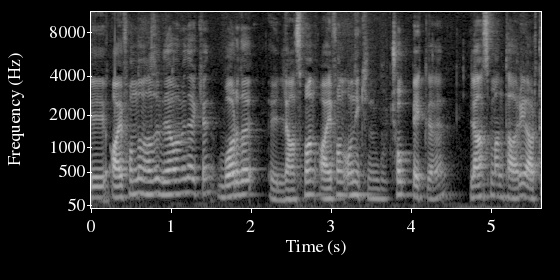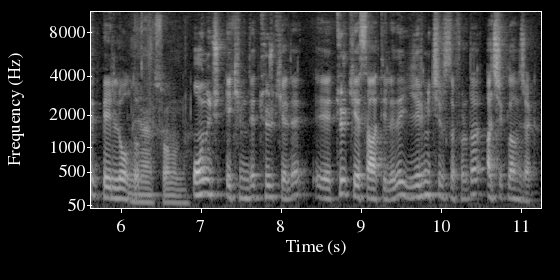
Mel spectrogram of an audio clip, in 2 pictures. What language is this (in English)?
Turkish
